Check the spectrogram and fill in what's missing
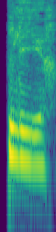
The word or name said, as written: Lire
